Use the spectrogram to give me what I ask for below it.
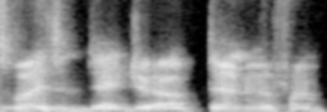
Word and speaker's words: Wiesendanger: brother hello welcome to the show oh it's voice in danger i don't know if i'm pronouncing that right that is correct for producer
